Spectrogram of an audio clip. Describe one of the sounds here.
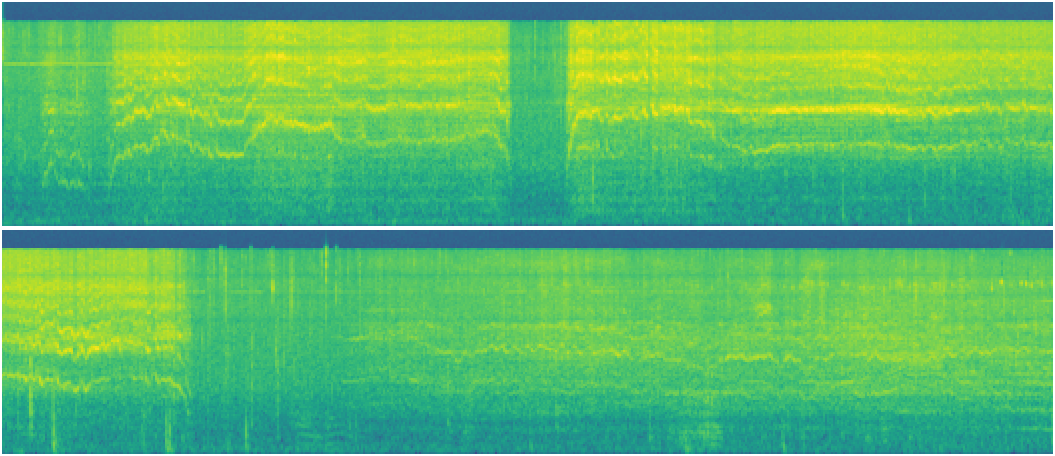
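A small electric motor whines, its pitch rising and falling.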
